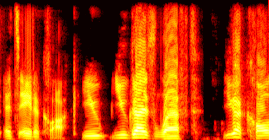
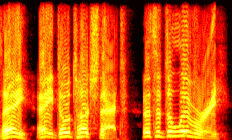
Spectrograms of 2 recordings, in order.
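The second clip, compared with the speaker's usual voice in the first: high, loud flustered sailor; alarmed sailor; 10 semitones higher, 4 dB louder than usual. Acted. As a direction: yelp at him to keep off the cargo.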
